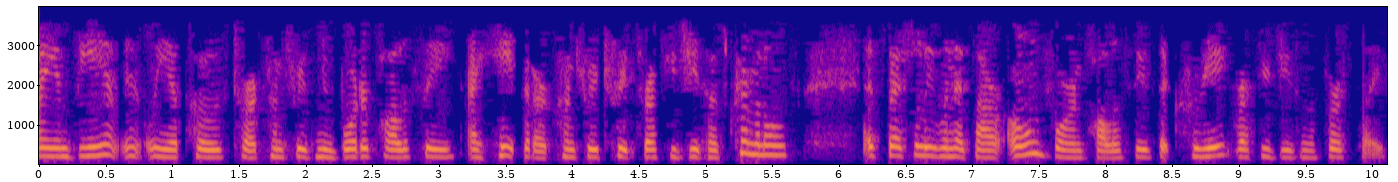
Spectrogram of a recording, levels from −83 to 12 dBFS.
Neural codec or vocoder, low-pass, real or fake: none; 3.6 kHz; real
